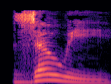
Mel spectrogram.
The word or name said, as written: zoe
